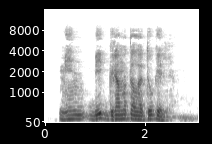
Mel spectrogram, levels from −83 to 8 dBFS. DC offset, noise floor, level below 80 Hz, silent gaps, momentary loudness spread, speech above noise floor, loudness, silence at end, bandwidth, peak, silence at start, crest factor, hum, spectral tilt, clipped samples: under 0.1%; -43 dBFS; -52 dBFS; none; 10 LU; 23 dB; -21 LUFS; 0.2 s; 9 kHz; -4 dBFS; 0.3 s; 16 dB; none; -6.5 dB/octave; under 0.1%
